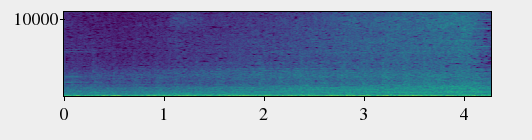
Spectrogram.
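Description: A loud, steady, deep rumble, with a hissing roar that swells in the second half.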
